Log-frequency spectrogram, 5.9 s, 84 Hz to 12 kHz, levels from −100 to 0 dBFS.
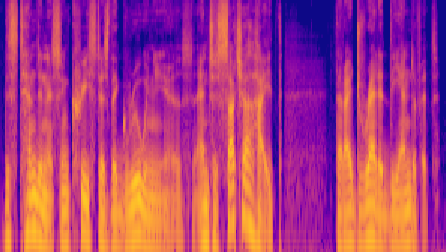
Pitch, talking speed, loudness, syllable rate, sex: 95 Hz, 200 wpm, -20 LUFS, 5.1 syllables/s, male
